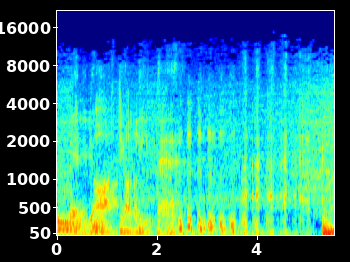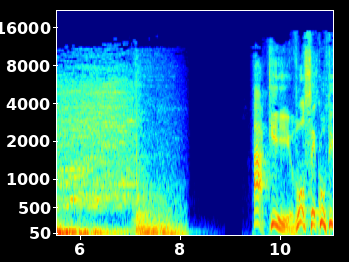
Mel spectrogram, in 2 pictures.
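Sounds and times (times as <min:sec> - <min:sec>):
electronically deepened voice: 0:00.0 - 0:04.5.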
